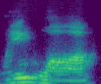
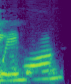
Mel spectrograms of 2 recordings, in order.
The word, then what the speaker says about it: Wing Wong: But Doc, I've known for a long time because, see, I used to own a wedding venue, and this dude named Wing Wong.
